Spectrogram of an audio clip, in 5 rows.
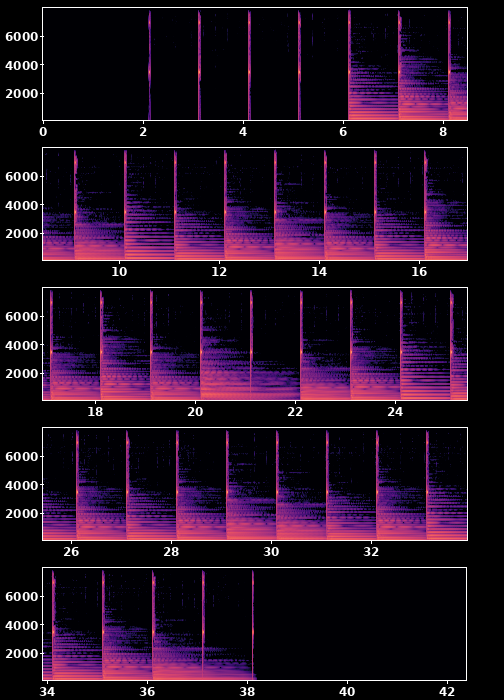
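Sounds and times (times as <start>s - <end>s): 
fretless bass arpeggio: 6.2s - 38.2s.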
